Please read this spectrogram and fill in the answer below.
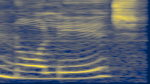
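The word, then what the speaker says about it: knowledge: पढ़ेंगे ले यहां पे जो डी होती है एल इ डी होती है डी जी ई आपको कहीं भी किसी वर्ड में दिखेगी तो वहां पे आपको डी का प्रोनाउंसिएशन नहीं करना होता है तो इसीलिए इसको पढ़ते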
